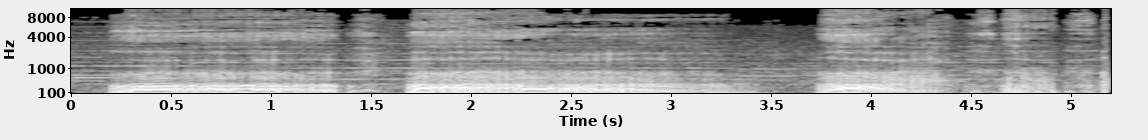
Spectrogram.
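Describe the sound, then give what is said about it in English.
A gorilla sound from the game Q9, selected in its sound menu, lets out deep, rumbling growls in three loud bursts. The roaring is harsh and guttural with short pauses between, followed by a brief final grunt. “Use your up and down arrow keys to select a sound and press enter to listen to it. Gorilla.”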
